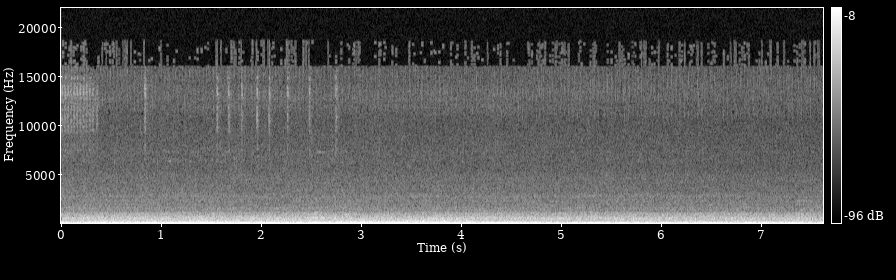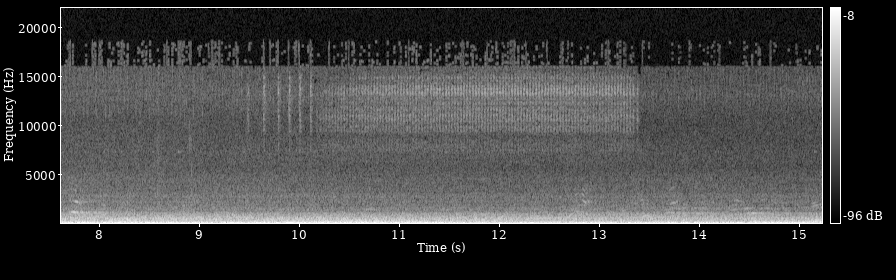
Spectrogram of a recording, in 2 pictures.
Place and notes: Westside Park, Atlanta, GA, USA - Parking Lot
Parking lot ambience captured at Westside Park. The park was relatively busy today. Children and adults can be heard from multiple directions. Many other sounds can be heard throughout, including traffic, trains, car doors slamming, people walking dogs, etc. Insects are also heard on each side of the recording setup. The recorder and microphones were placed on top of the car.
[Tascam DR-100mkiii & Primo EM272 omni mics]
